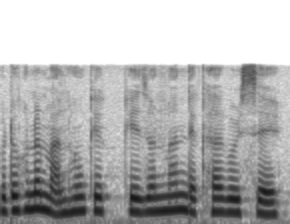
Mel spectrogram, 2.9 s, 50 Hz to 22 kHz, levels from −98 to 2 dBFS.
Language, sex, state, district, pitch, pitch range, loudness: Assamese, female, Assam, Sonitpur, 210 Hz, 200-225 Hz, -14 LUFS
